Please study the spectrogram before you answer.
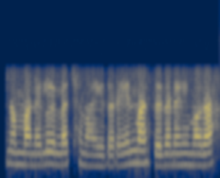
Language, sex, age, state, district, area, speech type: Kannada, female, 30-45, Karnataka, Mandya, rural, conversation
